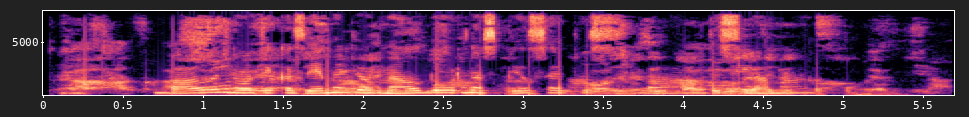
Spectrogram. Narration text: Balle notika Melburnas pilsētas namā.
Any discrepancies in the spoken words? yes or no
yes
